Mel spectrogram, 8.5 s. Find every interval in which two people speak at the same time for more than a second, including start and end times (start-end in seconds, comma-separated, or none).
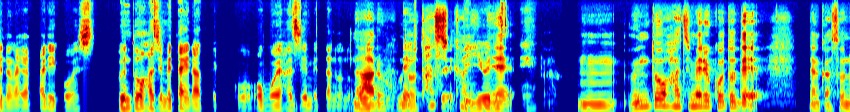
3.5-5.2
